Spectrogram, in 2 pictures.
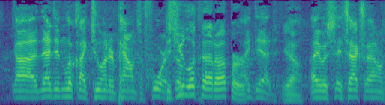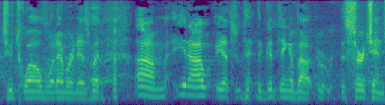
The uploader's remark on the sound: Sit down live at Pearl Seafood and Oyster bar in Lincoln Square.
